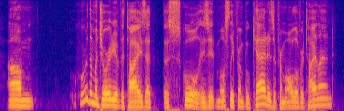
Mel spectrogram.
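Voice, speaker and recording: A normal speaking voice with a Canadian accent, moderate pace and ordinary pitch variation, in a dry, close sound with no echo. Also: man, fairly high pitch for a man. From Canada. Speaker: podcast host. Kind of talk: casual interview. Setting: studio.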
